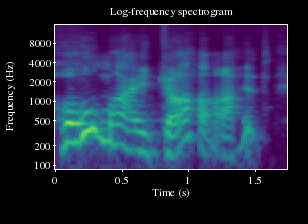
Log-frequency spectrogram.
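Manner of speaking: reliving a horrified laugh at the screen; horrified gasp. Retold or imitated. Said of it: "I was laughing and horrified".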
